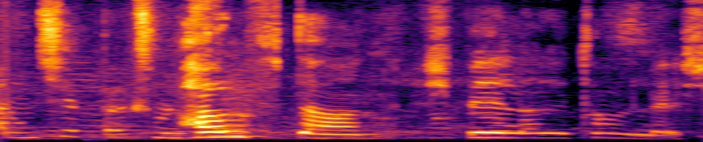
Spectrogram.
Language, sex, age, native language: Icelandic, female, 11, Icelandic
